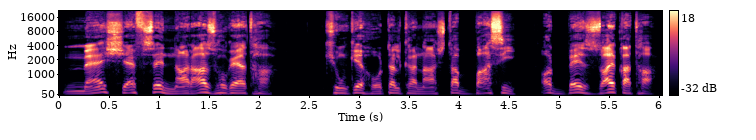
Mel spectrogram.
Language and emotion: Urdu, angry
